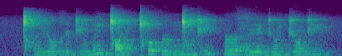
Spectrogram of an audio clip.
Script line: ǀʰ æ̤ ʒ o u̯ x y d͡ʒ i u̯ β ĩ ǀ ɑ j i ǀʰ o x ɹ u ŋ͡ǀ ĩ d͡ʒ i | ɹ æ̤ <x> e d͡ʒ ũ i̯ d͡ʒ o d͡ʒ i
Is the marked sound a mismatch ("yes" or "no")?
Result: yes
